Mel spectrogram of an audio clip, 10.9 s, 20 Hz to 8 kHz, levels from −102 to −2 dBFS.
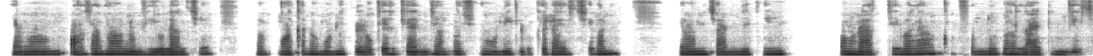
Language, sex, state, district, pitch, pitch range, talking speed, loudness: Bengali, male, West Bengal, Jhargram, 135 Hz, 130-140 Hz, 110 wpm, -25 LUFS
